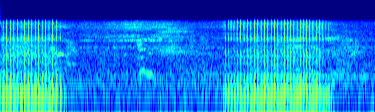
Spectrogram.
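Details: Loud, rattling snores from a mastiff in two long bursts separated by quieter breathing; coarse, fluttering heavy snoring.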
